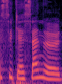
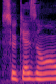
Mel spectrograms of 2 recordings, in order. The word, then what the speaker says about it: Se Casan: Alors déjà, Sekassan, déjà tu le prononces très bien parce que des fois j'entends Sekazan ou on ne sait pas toujours le prononcer.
